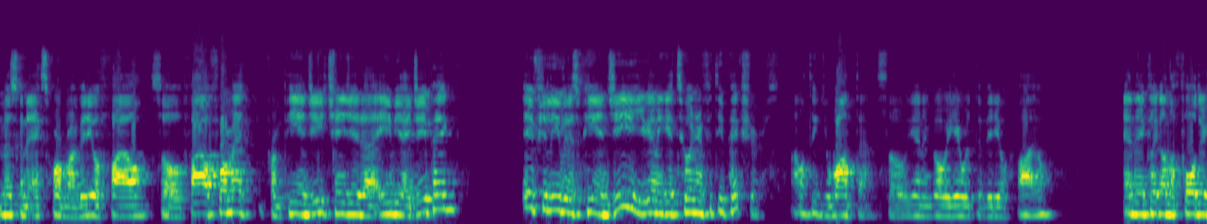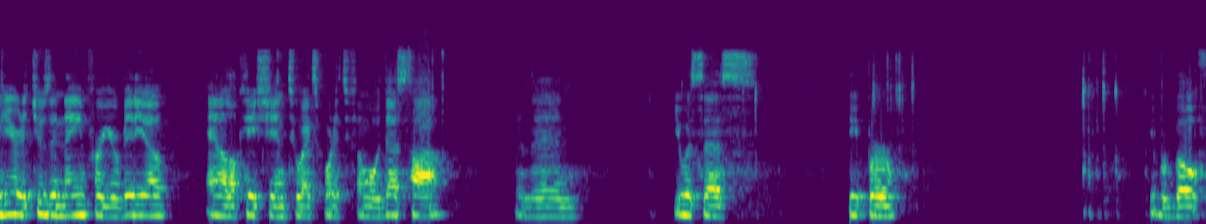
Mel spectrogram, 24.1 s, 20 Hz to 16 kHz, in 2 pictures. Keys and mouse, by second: 3.1-5.9 drag, 11.9 click.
